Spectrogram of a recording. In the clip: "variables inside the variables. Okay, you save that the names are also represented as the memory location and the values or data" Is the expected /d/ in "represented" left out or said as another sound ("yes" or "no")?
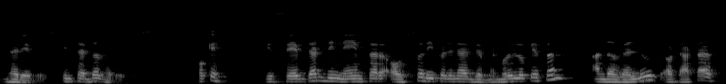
yes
